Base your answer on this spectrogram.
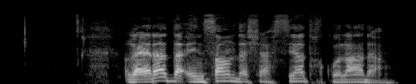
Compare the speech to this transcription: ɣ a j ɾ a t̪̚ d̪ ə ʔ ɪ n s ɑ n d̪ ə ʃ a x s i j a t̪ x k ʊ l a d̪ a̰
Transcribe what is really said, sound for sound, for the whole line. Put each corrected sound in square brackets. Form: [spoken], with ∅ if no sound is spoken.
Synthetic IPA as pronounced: ɣ a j ɾ a t̪̚ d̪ ə ʔ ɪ n s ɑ n d̪ ə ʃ a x s i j a t̪ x k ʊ l a d̪ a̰

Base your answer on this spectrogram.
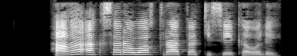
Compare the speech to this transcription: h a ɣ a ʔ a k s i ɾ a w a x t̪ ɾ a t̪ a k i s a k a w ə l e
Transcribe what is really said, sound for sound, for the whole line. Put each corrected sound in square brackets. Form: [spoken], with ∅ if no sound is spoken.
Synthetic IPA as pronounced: h a ɣ a ʔ a k s [a] ɾ a w a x t̪ ɾ [ɑ] t̪ a k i s [e] k a w ə l e

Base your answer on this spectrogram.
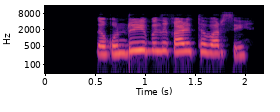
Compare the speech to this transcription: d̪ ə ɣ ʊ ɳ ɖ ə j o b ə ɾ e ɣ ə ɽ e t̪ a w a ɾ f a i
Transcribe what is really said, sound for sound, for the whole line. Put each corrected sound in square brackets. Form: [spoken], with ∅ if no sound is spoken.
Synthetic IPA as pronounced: d̪ ə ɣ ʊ ɳ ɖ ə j o b ə [l] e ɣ [ɑ] ɽ e t̪ a w a ɾ [s] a i

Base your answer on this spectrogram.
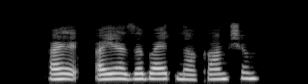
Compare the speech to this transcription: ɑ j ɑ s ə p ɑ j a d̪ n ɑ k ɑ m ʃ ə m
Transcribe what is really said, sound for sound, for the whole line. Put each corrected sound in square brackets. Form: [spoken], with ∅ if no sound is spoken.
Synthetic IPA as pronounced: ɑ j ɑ [z] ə [b] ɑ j a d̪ n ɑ k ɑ m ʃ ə m

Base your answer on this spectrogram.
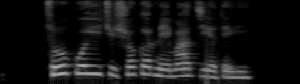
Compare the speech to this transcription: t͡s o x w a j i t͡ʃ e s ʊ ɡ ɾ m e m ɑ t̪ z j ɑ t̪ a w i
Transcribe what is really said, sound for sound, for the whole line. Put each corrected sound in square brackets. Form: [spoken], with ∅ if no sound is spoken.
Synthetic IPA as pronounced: t͡s o [k] w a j i t͡ʃ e [ʃ] ʊ [k] ɾ [n] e m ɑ t̪ z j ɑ t̪ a w i

